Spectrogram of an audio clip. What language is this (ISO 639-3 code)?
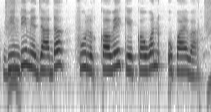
bho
